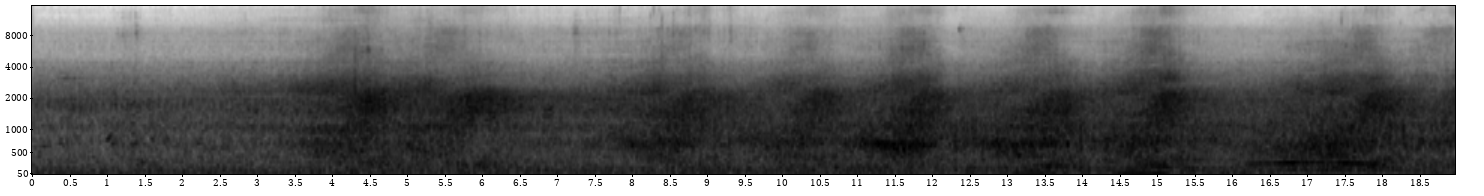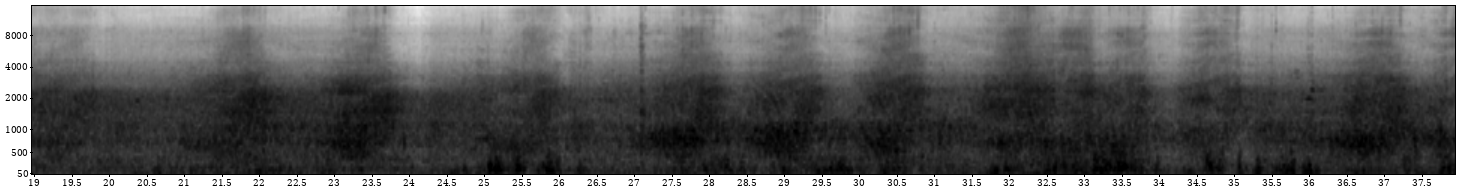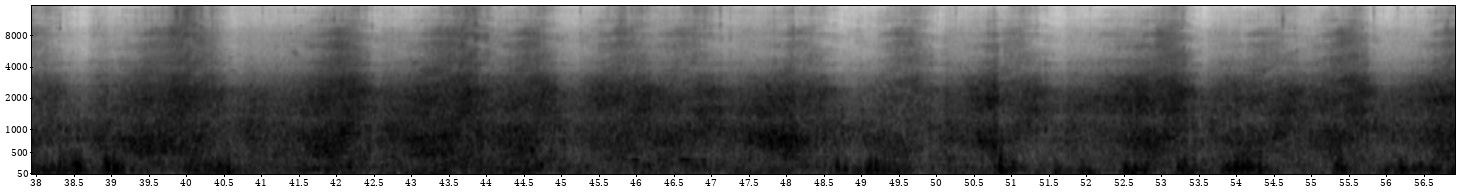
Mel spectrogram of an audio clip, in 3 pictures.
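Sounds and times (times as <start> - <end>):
road traffic driving past: 0.0 - 56.9
low rising and falling tone: 15.4 - 19.0.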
